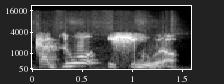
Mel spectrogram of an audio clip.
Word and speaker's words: Kazuo Ishiguro: Mentre Anna, adesso io sbaglierò sicuramente la pronuncia, Kazuo Ishiguro.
